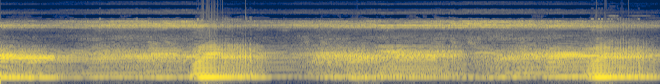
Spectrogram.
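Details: Right after rainfall, a chorus of banded bullfrogs gives deep, nasal, bleating drones that overlap continuously, with louder individual calls rising out around two and six seconds; a constant shrill insect whine sits high above.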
